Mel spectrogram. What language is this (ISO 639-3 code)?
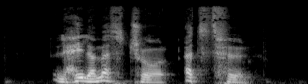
kab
